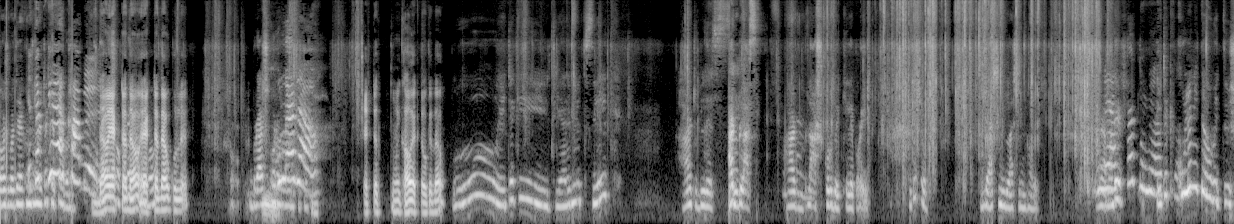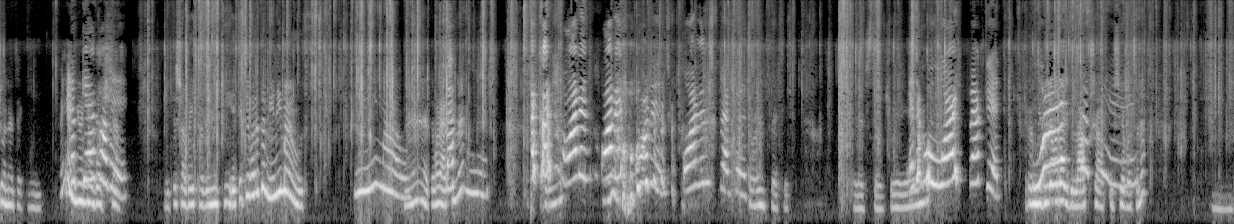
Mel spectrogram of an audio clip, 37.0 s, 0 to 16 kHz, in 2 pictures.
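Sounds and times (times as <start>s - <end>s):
child's voice: 0.0s - 2.3s, 3.9s - 4.9s, 10.9s - 12.5s, 16.4s - 20.5s, 23.8s - 25.9s, 26.5s - 30.3s, 32.1s - 35.8s
woman's voice: 0.0s - 2.4s, 3.6s - 4.3s, 6.8s - 9.2s, 10.2s - 14.0s, 14.7s - 15.6s, 21.0s - 23.1s, 24.6s - 25.7s, 31.3s - 32.4s, 33.9s - 35.7s
plastic wrapper crinkling: 0.0s - 5.6s, 7.6s - 9.6s, 10.2s - 37.0s.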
